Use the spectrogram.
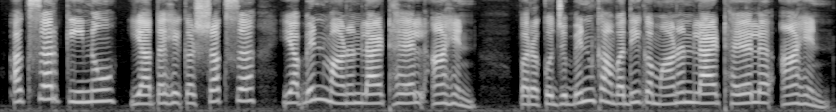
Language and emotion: Sindhi, neutral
